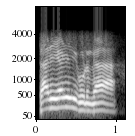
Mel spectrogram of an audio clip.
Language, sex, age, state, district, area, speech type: Tamil, male, 60+, Tamil Nadu, Ariyalur, rural, conversation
